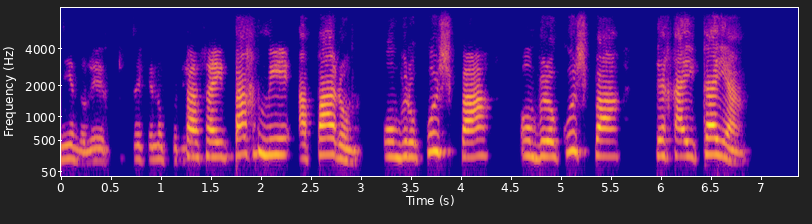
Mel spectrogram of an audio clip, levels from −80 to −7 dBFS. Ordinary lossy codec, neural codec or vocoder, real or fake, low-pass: Opus, 16 kbps; codec, 16 kHz in and 24 kHz out, 1 kbps, XY-Tokenizer; fake; 7.2 kHz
